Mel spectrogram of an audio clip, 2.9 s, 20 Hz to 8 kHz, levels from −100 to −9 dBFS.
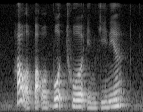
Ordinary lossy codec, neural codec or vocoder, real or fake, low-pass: none; none; real; 7.2 kHz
